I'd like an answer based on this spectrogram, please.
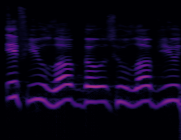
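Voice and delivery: impassioned preacher restating Jesus; emphatic paraphrase. Shown as a demonstration. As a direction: drive the words home to the congregation. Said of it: "Jesus says".

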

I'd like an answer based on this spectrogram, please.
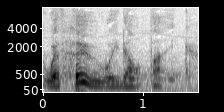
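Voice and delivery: whispered, soft sermon ending; closing whisper. Acted. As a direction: let the last line fall to a whisper.

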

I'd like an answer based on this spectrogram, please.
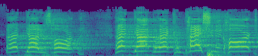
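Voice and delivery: loud, high pleading sermon cry; preaching at full force. Acted. Preacher voicing the woman begging the Lord, loud pleading preaching.

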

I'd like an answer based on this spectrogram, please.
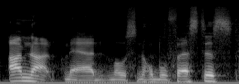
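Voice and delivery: a humble, measured defence; Paul's calm reply. Retold or imitated. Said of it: "Paul answering".

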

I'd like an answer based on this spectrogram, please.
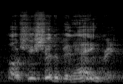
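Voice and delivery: ordinary talk

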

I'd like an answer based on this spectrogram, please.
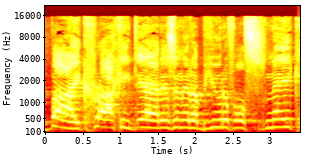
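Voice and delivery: boy thrilled by a copperhead, in a mock Australian accent; excited Irwin impression. Son showing off a copperhead, in a loud mock Aussie voice.

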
